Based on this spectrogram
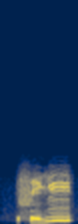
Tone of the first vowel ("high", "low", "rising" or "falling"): low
